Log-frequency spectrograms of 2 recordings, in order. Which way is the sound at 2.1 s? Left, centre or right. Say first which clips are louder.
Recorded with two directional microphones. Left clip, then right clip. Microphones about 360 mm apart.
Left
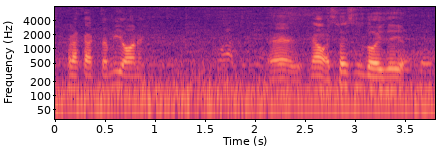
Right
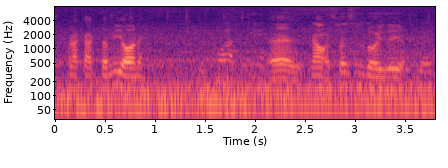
Left 3 dB; centre.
